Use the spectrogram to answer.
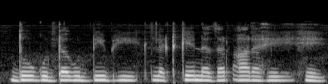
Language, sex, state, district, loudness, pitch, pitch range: Hindi, female, Madhya Pradesh, Bhopal, -14 LUFS, 195 Hz, 185-200 Hz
